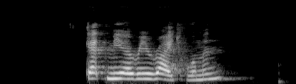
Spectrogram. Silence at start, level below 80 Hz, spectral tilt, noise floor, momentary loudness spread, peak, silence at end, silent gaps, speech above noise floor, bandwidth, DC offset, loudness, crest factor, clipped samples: 0.85 s; -66 dBFS; -5 dB/octave; -81 dBFS; 12 LU; -2 dBFS; 0.75 s; none; 67 dB; 7.4 kHz; under 0.1%; -14 LUFS; 16 dB; under 0.1%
